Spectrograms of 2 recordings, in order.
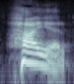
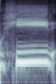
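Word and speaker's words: hire: फिर ये है हायर, तो इसको हीर, एक्सपीर या एम्पीर या फीर या डिज़ायर या वीर करके नहीं पढ़ेंगे। यहाँ पर आई का उच्चारण आय है, कारण क्या है, IRE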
